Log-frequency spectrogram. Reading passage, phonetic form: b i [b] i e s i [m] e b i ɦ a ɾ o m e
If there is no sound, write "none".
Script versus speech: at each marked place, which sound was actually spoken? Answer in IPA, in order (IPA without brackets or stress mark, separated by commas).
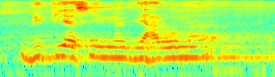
p, m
